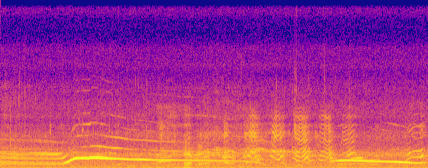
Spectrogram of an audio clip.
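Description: Voices calling out in long, drawn-out notes that slide down in pitch, the loudest about a second in, over low water and wind noise on a microphone at the water's surface.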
